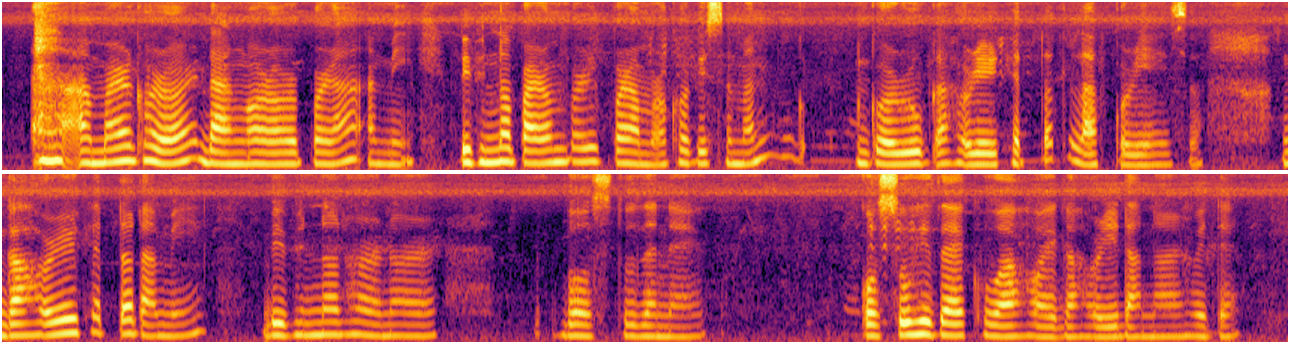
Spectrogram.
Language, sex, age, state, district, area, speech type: Assamese, female, 18-30, Assam, Dhemaji, rural, spontaneous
